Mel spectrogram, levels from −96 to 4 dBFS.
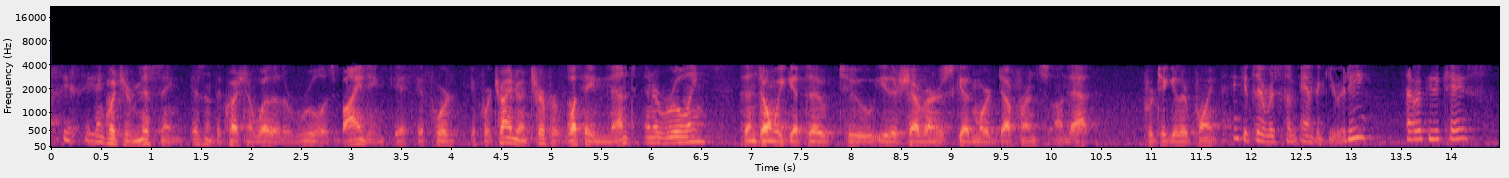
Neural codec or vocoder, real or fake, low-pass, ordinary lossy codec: none; real; 7.2 kHz; AAC, 16 kbps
